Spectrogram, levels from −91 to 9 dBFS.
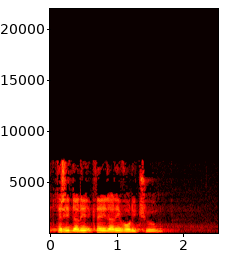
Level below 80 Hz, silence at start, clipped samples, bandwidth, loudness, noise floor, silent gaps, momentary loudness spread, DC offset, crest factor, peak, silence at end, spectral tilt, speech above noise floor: -70 dBFS; 0 s; under 0.1%; 7.6 kHz; -22 LUFS; -64 dBFS; none; 13 LU; under 0.1%; 16 dB; -8 dBFS; 0.8 s; -5 dB/octave; 42 dB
